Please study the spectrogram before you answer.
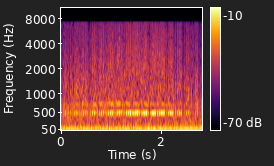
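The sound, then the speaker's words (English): Radio drama effect for a star drive spaceship: an even, low engine-like hum with a sustained tonal whine running steadily throughout, no sudden surge. “Let's get to the spaceport and blast off in the star drive.”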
